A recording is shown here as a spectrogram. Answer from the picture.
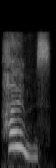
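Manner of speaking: loud astonished cry of a name. A narrator's reading. Watson crying out on seeing Holmes, loud astonished cry. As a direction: call his name out in shock. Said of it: "I cried".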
